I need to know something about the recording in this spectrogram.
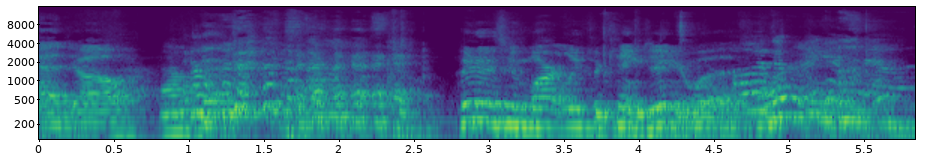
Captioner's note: laughter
